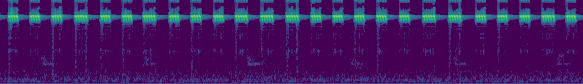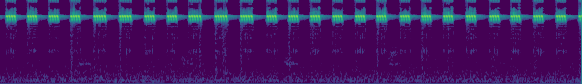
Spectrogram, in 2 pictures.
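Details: A male cricket keeps up bright, shrill chirps in an even train, just over three per second, each pulse short and ringing, with no background noise.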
